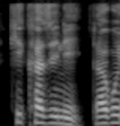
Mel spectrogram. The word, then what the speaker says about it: 聞かずに: 넷째 줄 엎긴 한자가 들을 문자가 들어있고 일본어로는 키카지니라고 읽으며 키카지니는 키쿠, 듣다의 쿠가 부정형인 지니, 뭐뭐 않고 앞에서 아다닌 카로 바뀐 형태로 키카지니는 듣지 않고 란 의미입니다.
